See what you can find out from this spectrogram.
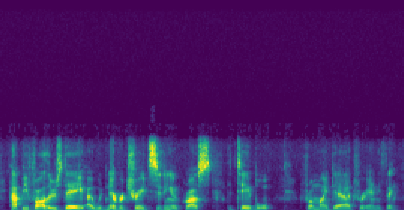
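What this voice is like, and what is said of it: Choked-up, emotional voice. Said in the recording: “getting a little choked up”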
